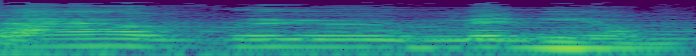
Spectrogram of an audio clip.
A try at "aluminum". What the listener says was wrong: It's aluminum. There's no I in it. It's aluminum.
